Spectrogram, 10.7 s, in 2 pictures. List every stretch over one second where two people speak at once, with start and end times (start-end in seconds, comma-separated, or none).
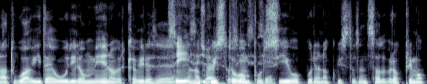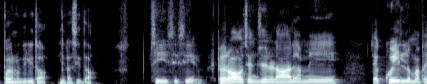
2.1-3.4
